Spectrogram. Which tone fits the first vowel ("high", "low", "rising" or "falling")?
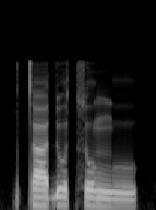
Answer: high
